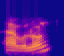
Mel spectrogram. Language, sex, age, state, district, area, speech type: Bengali, male, 30-45, West Bengal, Jalpaiguri, rural, conversation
